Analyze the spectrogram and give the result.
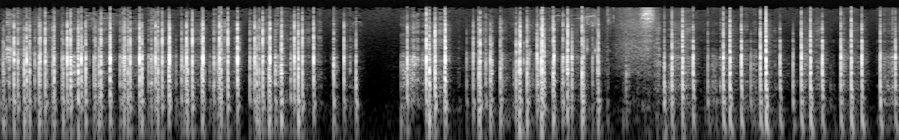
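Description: Fingertips and nails tap and scratch the surface and edges of a hollow black Nike Air cardboard shoebox held up in the air. The result is a rapid, dense stream of short, dry, hollow taps with little ring and a low body, broken by a brief quiet pause near the middle and a stretch of softer scratching before the tapping resumes.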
